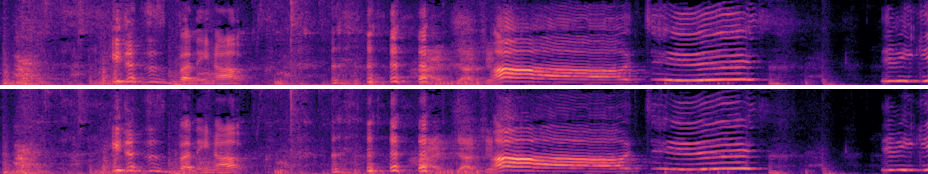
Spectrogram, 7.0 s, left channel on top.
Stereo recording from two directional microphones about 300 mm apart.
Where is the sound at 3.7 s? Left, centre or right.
Centre.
